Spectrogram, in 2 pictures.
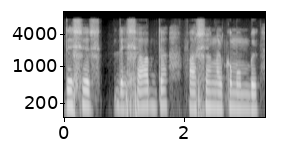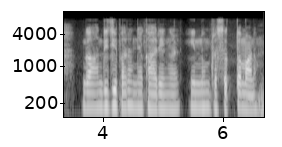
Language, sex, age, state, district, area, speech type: Malayalam, female, 30-45, Kerala, Kannur, rural, spontaneous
